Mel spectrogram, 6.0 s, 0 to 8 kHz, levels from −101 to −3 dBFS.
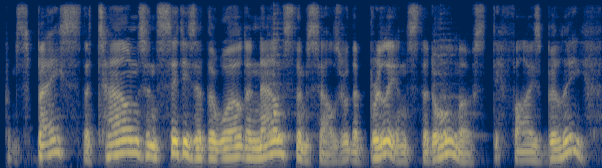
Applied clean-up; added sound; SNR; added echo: neural mask model DeepFilterNet 3.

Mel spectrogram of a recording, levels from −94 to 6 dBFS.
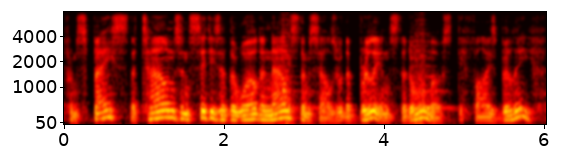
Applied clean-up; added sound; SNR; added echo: neural separator model SepFormer DNS4.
